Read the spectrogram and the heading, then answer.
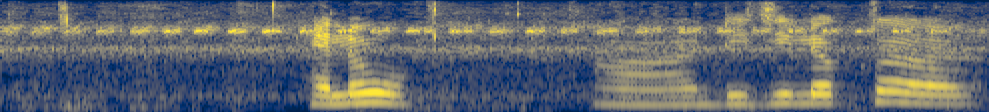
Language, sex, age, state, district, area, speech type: Odia, female, 30-45, Odisha, Sundergarh, urban, spontaneous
